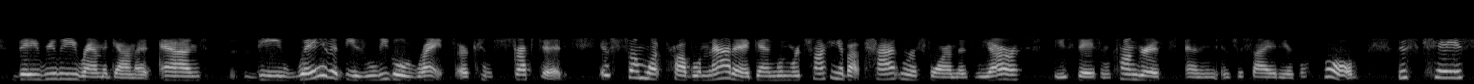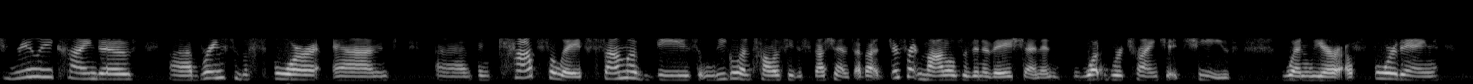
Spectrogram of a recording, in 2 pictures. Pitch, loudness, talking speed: 230 Hz, -27 LUFS, 145 wpm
